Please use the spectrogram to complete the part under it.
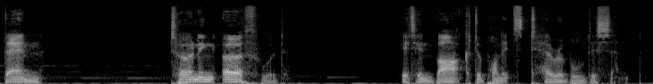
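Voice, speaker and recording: A man reading a dramatic storybook prologue aloud in a slow, measured way. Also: sits low, steady tone, soft background music. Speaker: audiobook reader. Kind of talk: storybook narration.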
